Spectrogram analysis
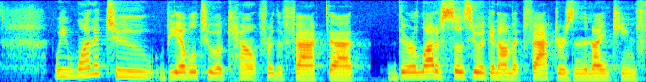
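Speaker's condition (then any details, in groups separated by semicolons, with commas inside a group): No condition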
